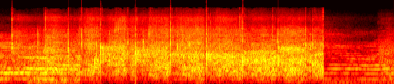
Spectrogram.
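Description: A crowd claps loudly and steadily for a couple of seconds before the applause cuts off abruptly.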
